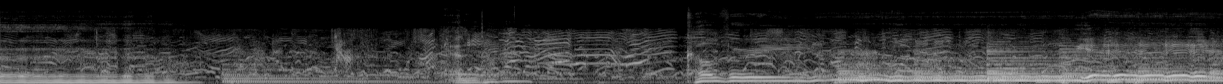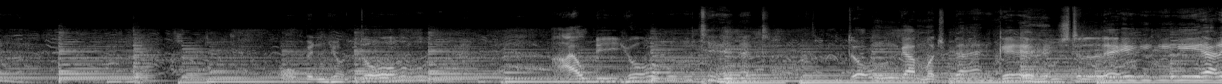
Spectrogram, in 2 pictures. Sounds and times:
Singing: 0.0s - 2.5s, 4.4s - 6.0s, 6.7s - 13.2s, 14.7s - 24.4s.

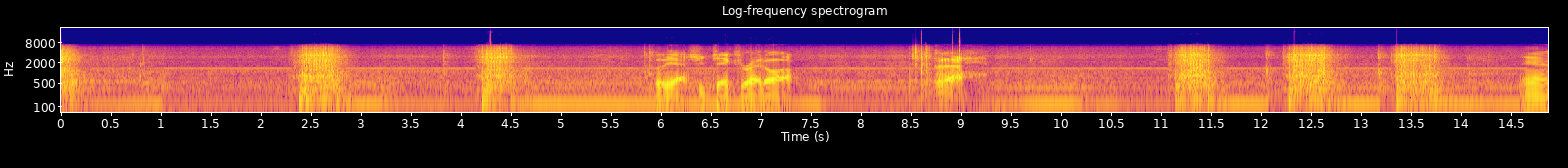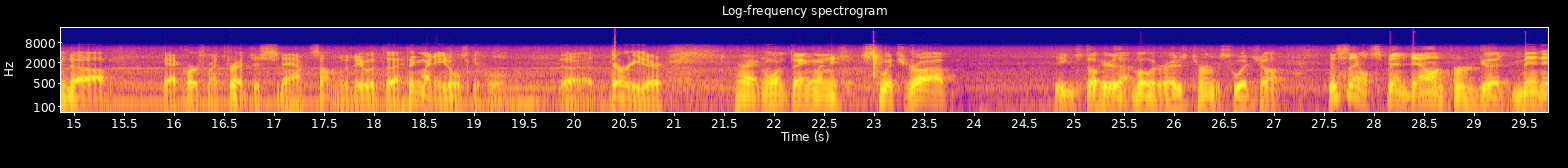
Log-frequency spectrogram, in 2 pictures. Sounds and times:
Sewing machine: 0.0s - 0.3s, 2.3s - 3.0s, 4.1s - 4.8s, 11.0s - 13.9s
Speech: 5.9s - 7.4s, 14.6s - 21.0s, 21.6s - 23.8s, 24.8s - 29.7s.

